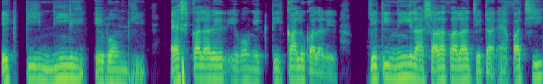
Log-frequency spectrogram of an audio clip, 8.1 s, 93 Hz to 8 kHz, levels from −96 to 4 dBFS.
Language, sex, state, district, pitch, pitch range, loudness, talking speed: Bengali, male, West Bengal, Dakshin Dinajpur, 115 Hz, 105-125 Hz, -18 LUFS, 130 wpm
